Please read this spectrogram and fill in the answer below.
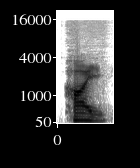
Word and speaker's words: high: जैसे एग्जाम्पल है हमारे पास HIGH, हाई। यहाँ जी एच क्या है?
